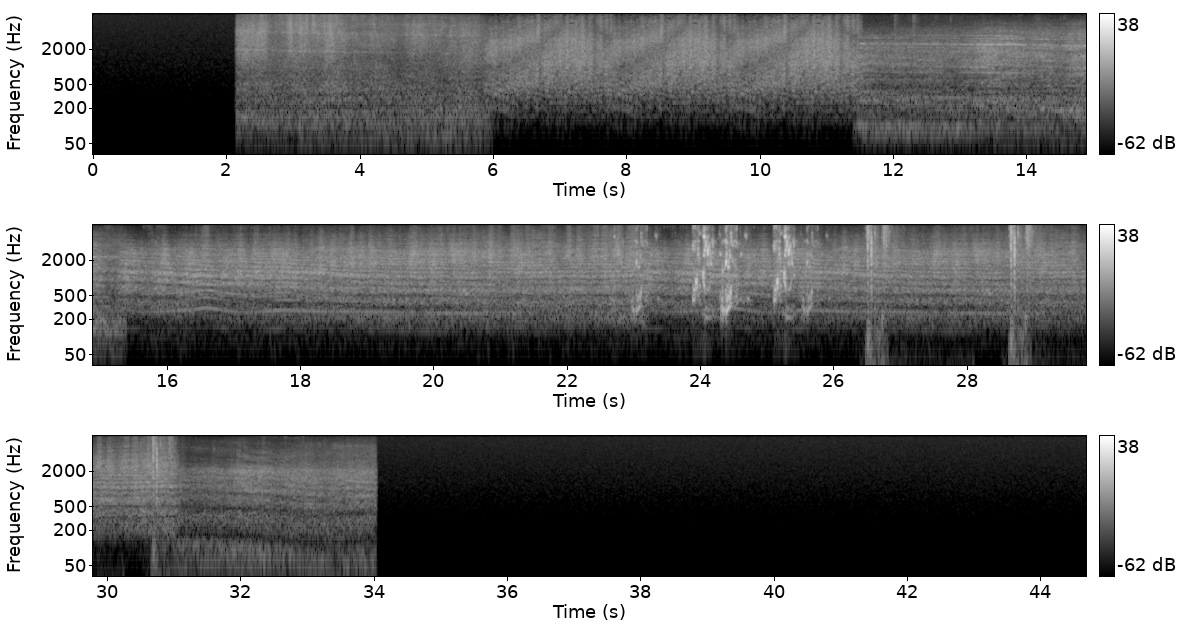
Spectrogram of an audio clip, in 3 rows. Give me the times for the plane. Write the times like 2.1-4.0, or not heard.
2.1-34.0.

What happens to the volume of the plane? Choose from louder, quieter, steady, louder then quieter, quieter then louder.
steady.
